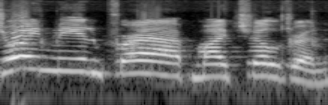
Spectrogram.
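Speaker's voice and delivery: resounding voice. Role-playing a character whose voice keeps going, in a booming voice. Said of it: "Amber's booming voice continues".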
